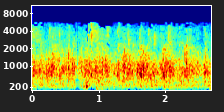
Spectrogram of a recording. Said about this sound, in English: Okay, if you go and take your seats, well done. Give them a clap as they go take their seats.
